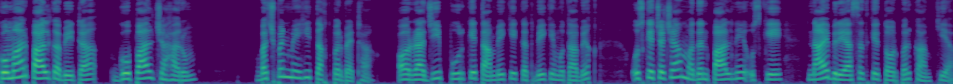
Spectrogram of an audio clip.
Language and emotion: Urdu, neutral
